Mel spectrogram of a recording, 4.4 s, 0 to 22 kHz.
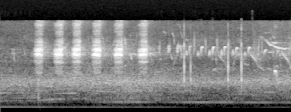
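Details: A Yellow-breasted Chat singing at Springbrook Prairie, Naperville, Illinois, in May 2021, gives seven harsh, rasping notes in quick succession, about three per second, then scattered soft chips and whistles over a steady low hum.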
